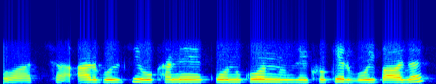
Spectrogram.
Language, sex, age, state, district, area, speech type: Bengali, female, 18-30, West Bengal, Purba Medinipur, rural, conversation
